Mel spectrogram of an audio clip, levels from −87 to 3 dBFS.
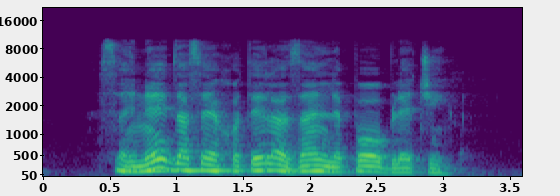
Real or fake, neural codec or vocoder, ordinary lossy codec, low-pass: real; none; none; 9.9 kHz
